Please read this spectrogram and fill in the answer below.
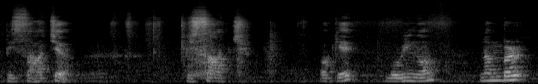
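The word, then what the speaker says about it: Paishacha: and sacha this can it is actually pronounced in hindi as pisacha research okay moving on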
